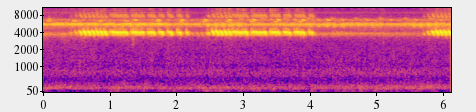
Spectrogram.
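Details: Autumn insects singing in a steady chorus: a bright, pulsed trill near the top of the range swells in bursts lasting one to two seconds, over a continuous higher shimmering drone of other callers, meant for sleep listening.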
